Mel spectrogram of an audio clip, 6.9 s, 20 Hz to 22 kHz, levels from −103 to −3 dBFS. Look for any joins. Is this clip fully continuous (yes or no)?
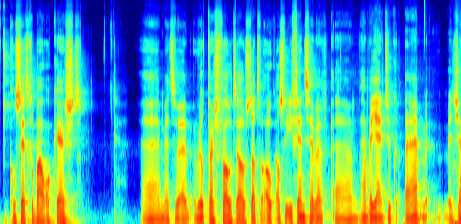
yes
